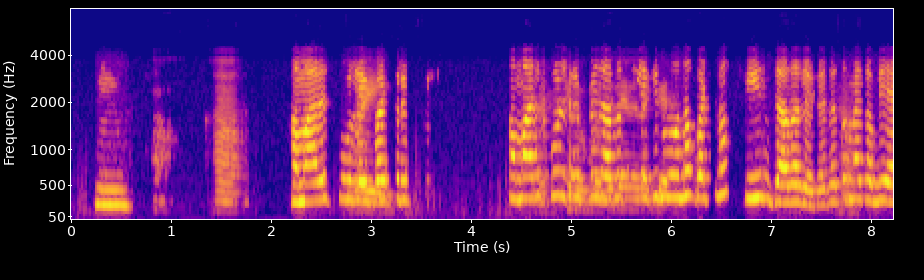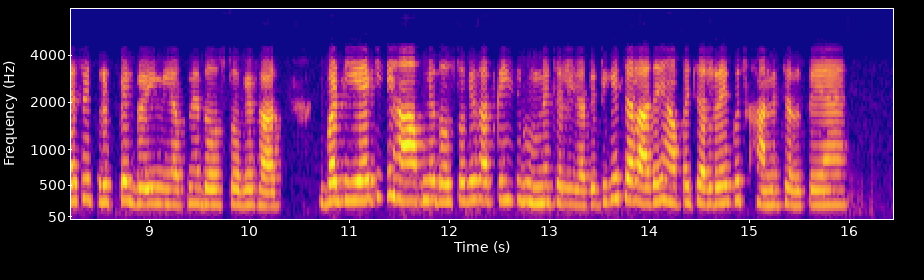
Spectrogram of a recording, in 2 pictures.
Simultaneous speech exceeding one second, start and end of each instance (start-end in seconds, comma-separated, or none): 4.6-6.1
